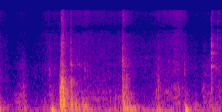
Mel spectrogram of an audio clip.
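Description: Three sharp knocks, about half a second apart, from parts being handled while an RV converter/charger is fitted into its bay.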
